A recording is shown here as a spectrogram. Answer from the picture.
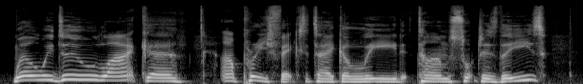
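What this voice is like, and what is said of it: Pompous imitated voice. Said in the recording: “in a good imitation of Percy's most pompous manner”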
